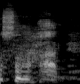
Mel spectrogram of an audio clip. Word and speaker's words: संहार: जैसे संहार है बच्चों। संहार में स के ऊपर अनुसार है। उस अनुसार के बाद ह है। है ना? तो इस प्रकार से जो अनुस्वार है इसका उच्चारण नित्य करना चाहिए।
